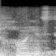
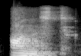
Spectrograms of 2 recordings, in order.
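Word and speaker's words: honest: تاخد ايه ا هنا الاتش سايلنت ما بقولش هونست بقول انست انست ايه ا اه ا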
